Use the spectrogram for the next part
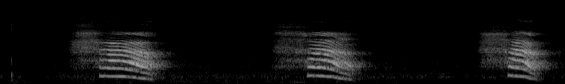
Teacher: இது middle of the throat, அதாவது தொண்டையின் நடு பாகத்திலிருந்து வரும்.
